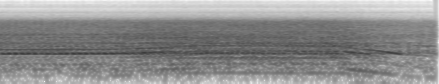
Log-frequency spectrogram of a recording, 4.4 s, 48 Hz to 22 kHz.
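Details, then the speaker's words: 2001 BMW E38 740i running after Vanos rebuild, new Vanos distributors and intake cam-end gaskets: light quick tick about four per second lingering at the top end; lifters checked, spark plugs tight, no codes, source still unclear. "and i still have that ticking sound i checked all the lifters i have redone the bannos"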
